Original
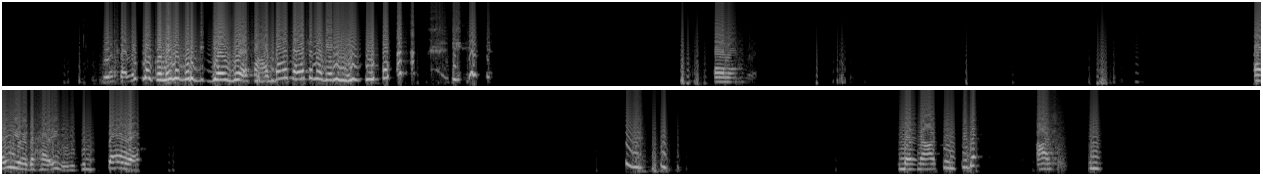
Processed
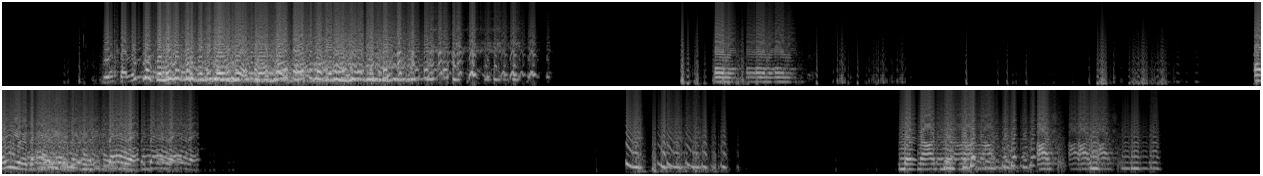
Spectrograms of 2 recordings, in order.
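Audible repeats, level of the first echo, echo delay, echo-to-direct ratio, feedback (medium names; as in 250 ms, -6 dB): 4, -10.5 dB, 316 ms, -1.5 dB, no regular repeats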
